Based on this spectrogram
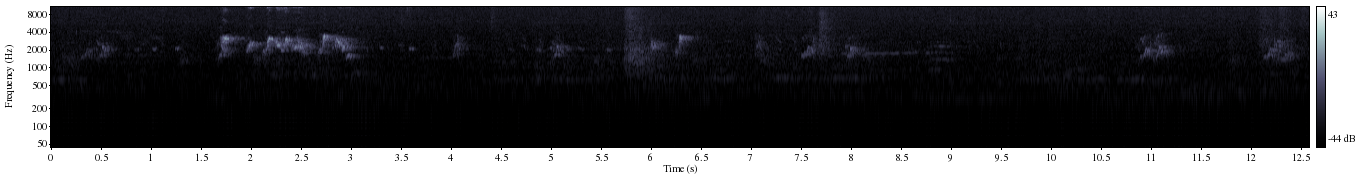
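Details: Red-whiskered bulbul in a fight-trapping session on 14 December 2015 delivers a loud, rapid jumble of bright chirped notes, then scattered faint calls over a low background hum.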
